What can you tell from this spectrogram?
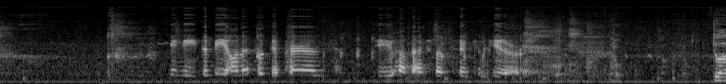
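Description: From start to end the audio carries a crude rate conversion. The pattern of the error points to a change from 44.1 kHz to 48 kHz done by nearest-sample picking, so samples were simply repeated at regular intervals rather than filtered and interpolated. That uneven stepping folds shifted, inharmonic copies of the content back into the band, at about 25 dB below the signal, heard as a gritty buzz or fizz that tracks the louder and brighter passages.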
